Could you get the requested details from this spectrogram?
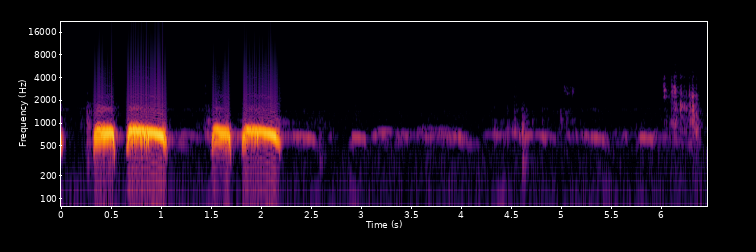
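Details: Spotted dove used as a decoy, cooing to incite rival wild doves. Two quick pairs of loud, low coos, then a long stretch of faint murmuring notes and a soft rustle near the end.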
